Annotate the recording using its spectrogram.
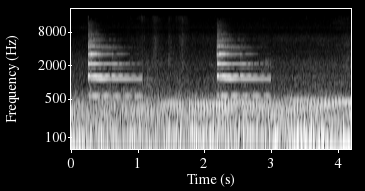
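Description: Two identical bright bell dings about two seconds apart, each ringing for just under a second, over a low background rumble. These are the bell sound effect of a subscribe-button overlay.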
